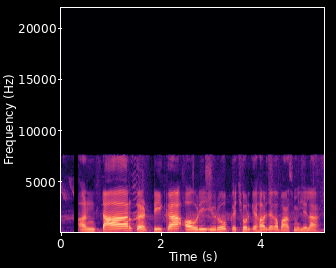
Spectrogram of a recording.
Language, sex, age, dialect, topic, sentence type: Bhojpuri, female, 25-30, Northern, agriculture, statement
